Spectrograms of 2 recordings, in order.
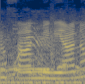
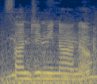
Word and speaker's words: San Gimignano: fun friendly as well I just realized I think I've been saying the name wrong I think I've been saying upon manana and it's fun I'm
